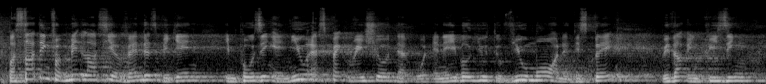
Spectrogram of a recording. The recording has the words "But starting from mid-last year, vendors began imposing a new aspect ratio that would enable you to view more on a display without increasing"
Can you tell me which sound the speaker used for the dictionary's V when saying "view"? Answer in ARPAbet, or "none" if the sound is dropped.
V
